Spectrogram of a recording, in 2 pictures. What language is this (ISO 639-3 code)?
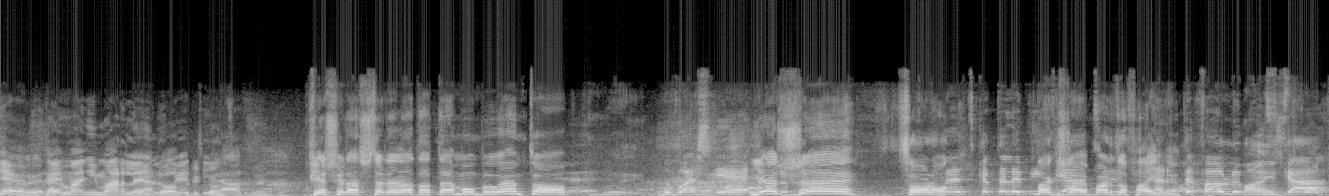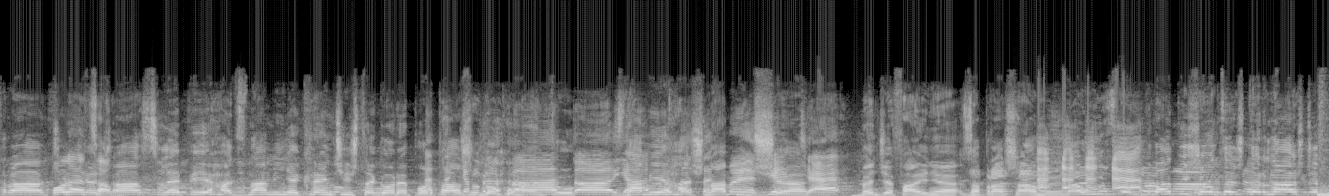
pol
